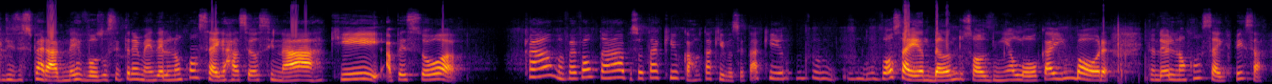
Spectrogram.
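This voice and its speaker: A Brazilian woman in her thirties, a mother and channel host, telling a family story in a casual, animated, chatty way with many restarts. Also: medium pitch, lo-fi sound. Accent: Brazilian Portuguese.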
